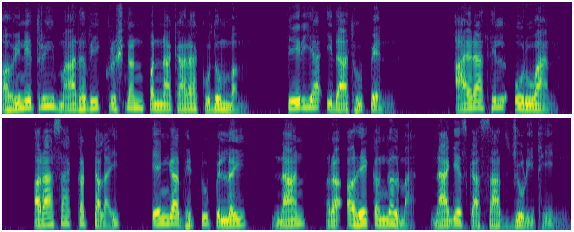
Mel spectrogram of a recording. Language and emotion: Nepali, neutral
